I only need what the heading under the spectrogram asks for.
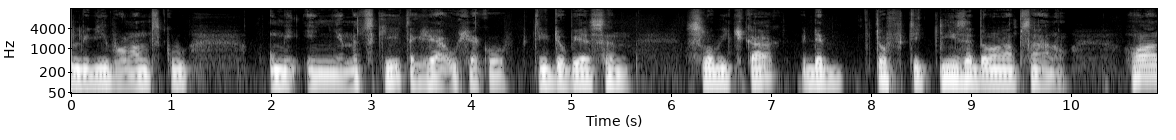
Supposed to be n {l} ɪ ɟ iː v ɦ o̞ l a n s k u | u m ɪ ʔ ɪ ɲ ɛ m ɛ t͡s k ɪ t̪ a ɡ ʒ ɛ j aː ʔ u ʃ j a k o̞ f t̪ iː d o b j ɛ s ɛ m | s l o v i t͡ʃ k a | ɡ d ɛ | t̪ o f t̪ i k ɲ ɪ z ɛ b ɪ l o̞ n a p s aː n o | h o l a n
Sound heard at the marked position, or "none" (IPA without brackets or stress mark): l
